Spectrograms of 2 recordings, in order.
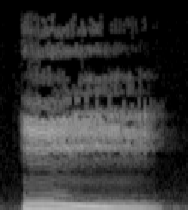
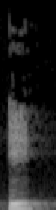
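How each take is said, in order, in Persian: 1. این مصوت کشیده است. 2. این مصوت کوتاه است.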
